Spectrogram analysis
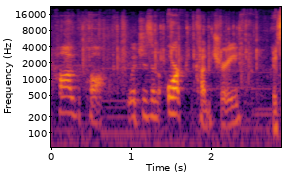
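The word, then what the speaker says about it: Haag-Tok: Hogalk, which is an Orc country.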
